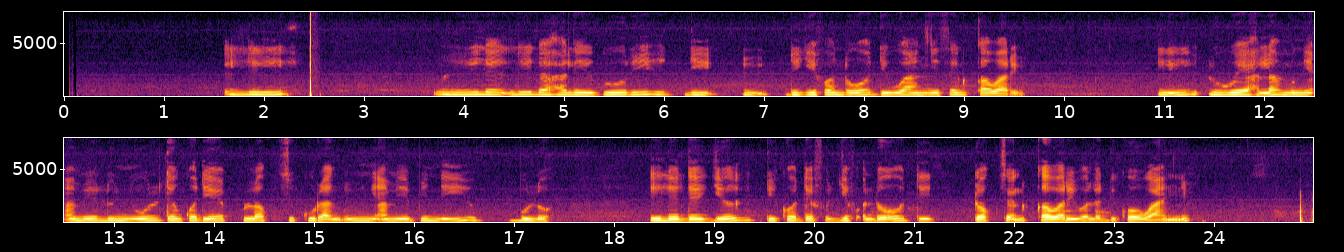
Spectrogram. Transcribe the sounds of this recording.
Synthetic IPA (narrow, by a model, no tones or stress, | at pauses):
lilaɦaleɡoɾi | did͡ʒifandɔːdiwaɲisɛnkawaɾḭ | liluwɛːhlɐmuɲiʔamɛluɲuːldɛŋkɔdɛblɔk̚sikuɾaŋdimuɲiamɛbindiji | bulo | ilɛdɛɟəd̥ikɔdɛfɟifndɔːdi | d̥ɔk̚sɛnkawaɾiwɐlɐdikɔwa̰ːɲːi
